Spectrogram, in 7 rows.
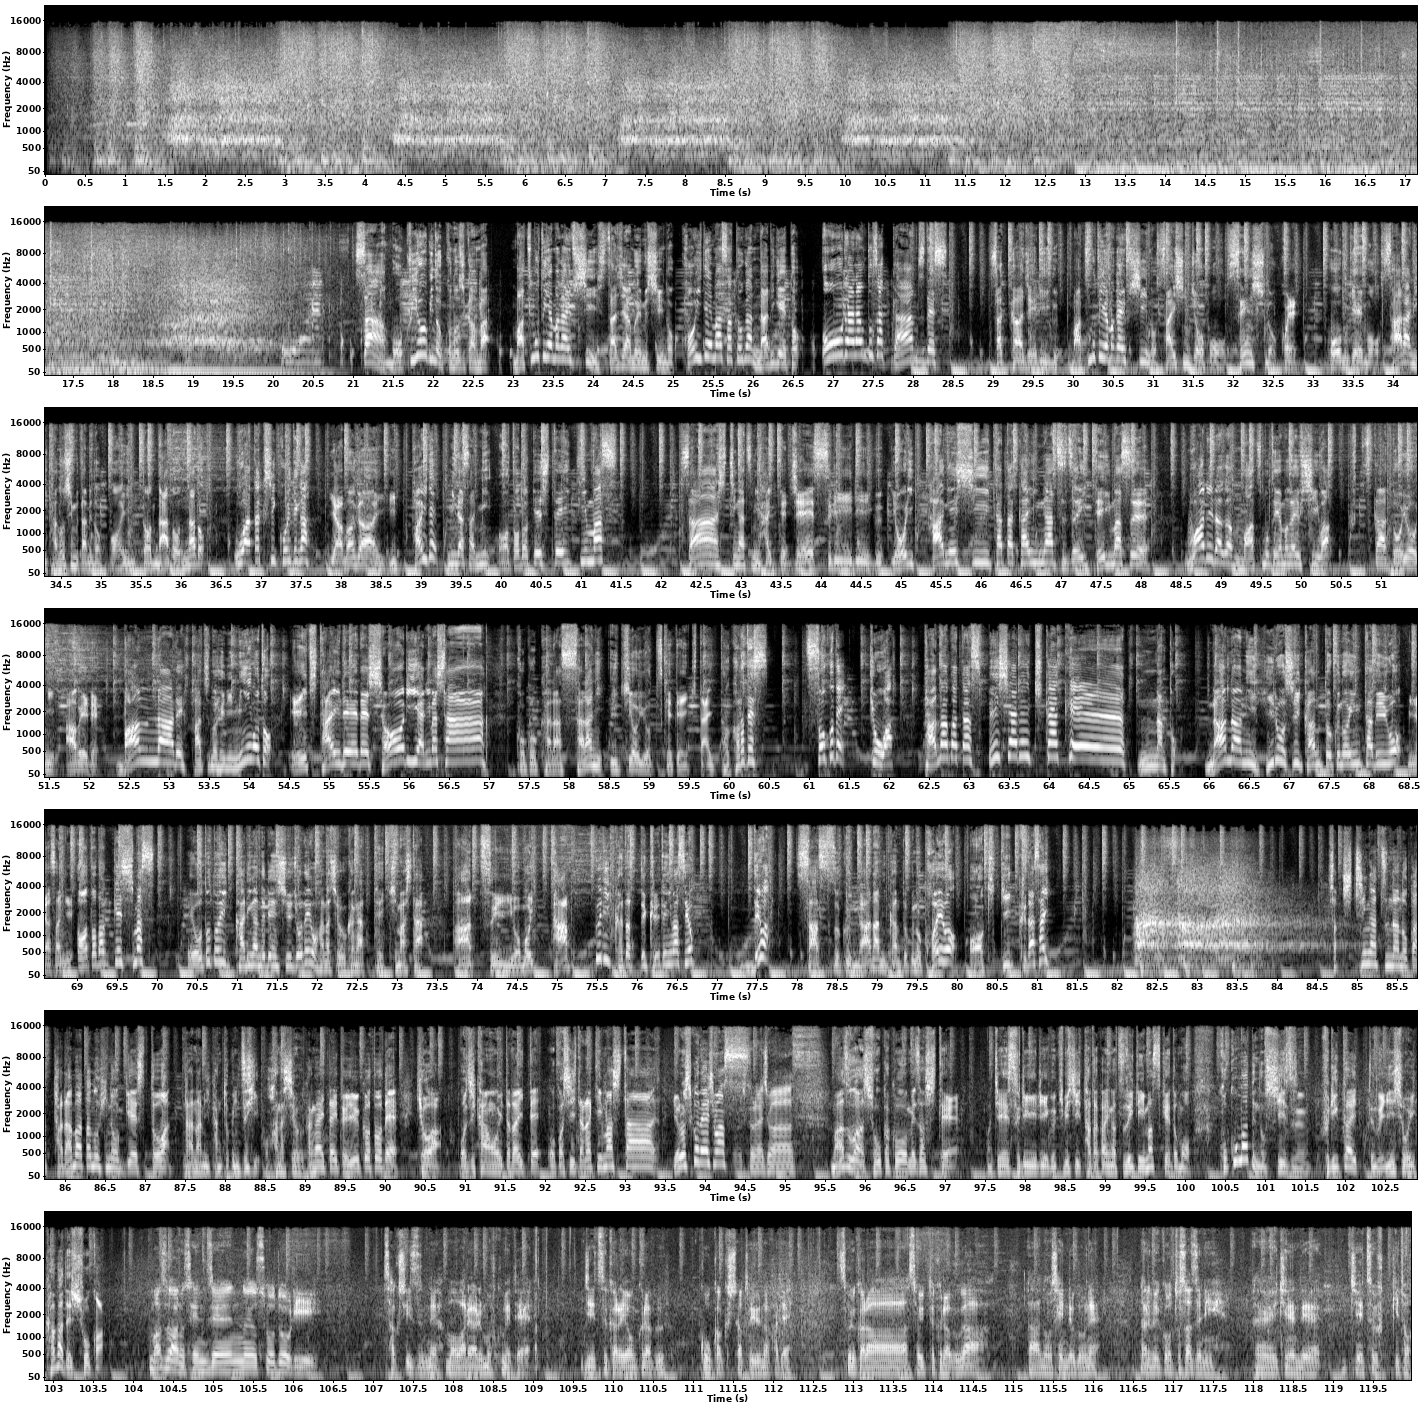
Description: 7月7日放送分：名波浩監督インタビュー！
